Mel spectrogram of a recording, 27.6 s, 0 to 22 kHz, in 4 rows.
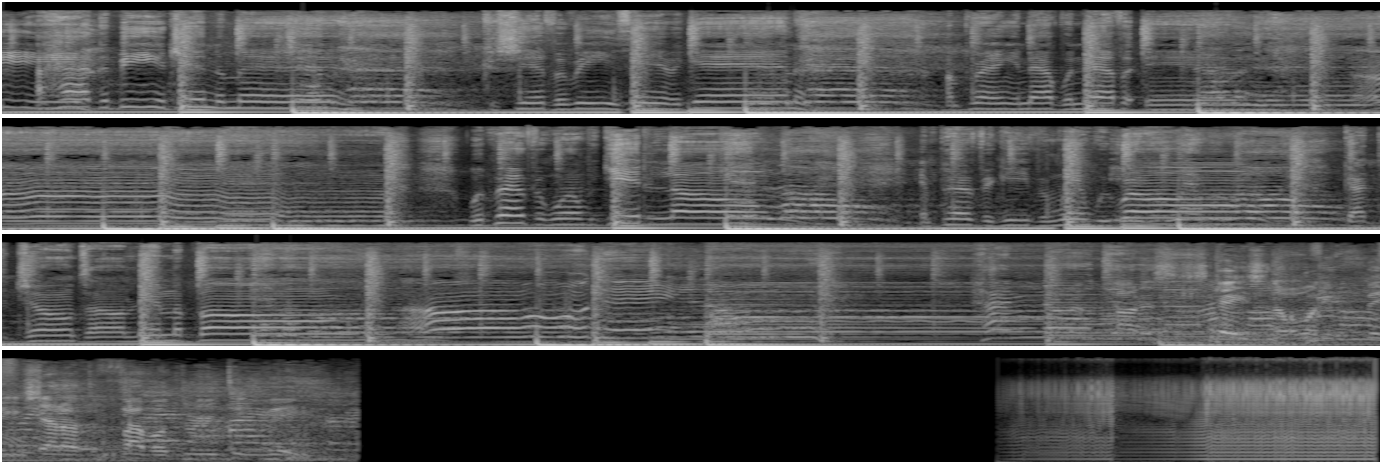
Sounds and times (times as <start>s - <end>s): Music: 0.0s - 20.9s
Singing: 0.0s - 21.6s
Speech: 19.0s - 22.5s.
